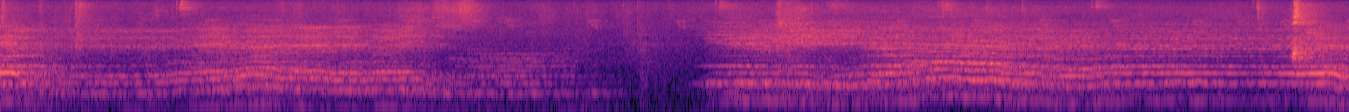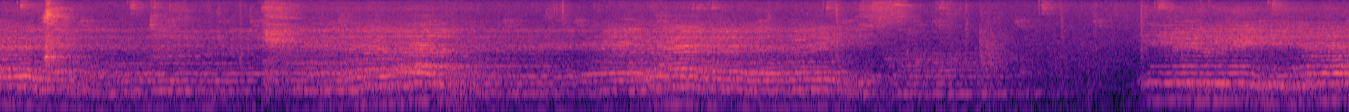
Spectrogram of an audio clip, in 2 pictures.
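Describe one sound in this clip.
Men sing a slow chant together in a large echoing hall.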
